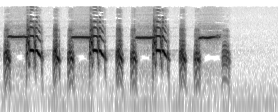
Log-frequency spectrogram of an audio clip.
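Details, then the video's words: Short grey francolin sequence: four rapid phrases of rasping syllables, each led by a high thin whistle, fading to silence after two seconds. "gray francolin teetar voice"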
